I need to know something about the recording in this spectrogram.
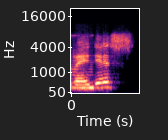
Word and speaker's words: Reyes: to pronounce it, because in Spanish, we pronounce like if we were Russian, maybe.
